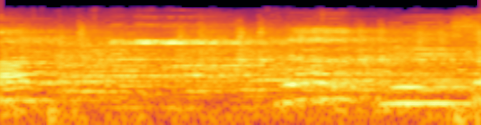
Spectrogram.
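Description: Arena background of voices with a basketball bouncing on the court, and a brief high steady tone about half a second in.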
